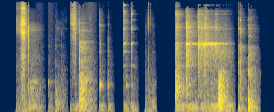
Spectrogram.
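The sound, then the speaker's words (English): Beer glasses clink together in a toast, a cluster of bright, ringing taps, followed by a longer rattle of glass on glass before it fades. “But looking forward to trying it. Cheers. Cheers.”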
